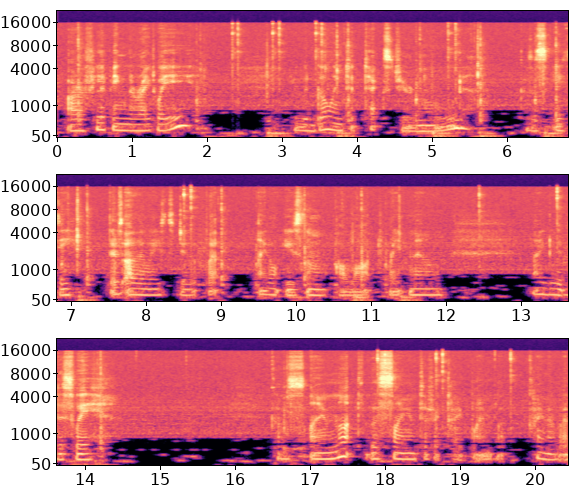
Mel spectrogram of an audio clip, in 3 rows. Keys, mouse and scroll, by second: 0.0 middle click, 0.7 middle click, 2.0 right click, 2.5 shift+right click, 3.1 right click, 3.6 middle click, 4.8 shift+right click, 5.3 middle click, 6.3 shift+middle click, 6.8 middle click, 7.3 scroll down 1, 8.1 click, 8.6 middle click, 9.2 scroll up 2, 9.6 middle click, 10.5 shift+middle click, 12.0 click, 13.4-13.8 scroll down 4, 13.8 middle click, 17.5 click, 19.3 click.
